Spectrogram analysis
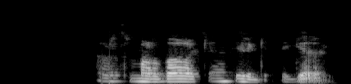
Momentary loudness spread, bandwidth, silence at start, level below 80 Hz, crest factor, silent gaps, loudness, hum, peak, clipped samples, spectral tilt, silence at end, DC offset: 18 LU; 4.6 kHz; 1 s; -58 dBFS; 20 dB; none; -19 LUFS; none; 0 dBFS; under 0.1%; -11 dB/octave; 0.25 s; under 0.1%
